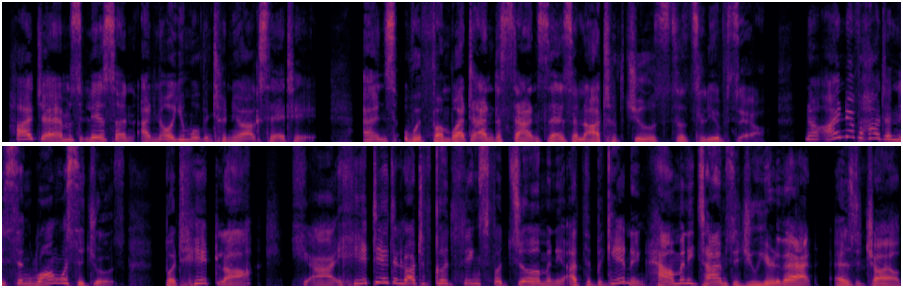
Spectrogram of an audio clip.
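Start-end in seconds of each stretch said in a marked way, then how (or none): 0.1-15.4 put-on high-pitched old woman voice. Asking if the grandmother talked like this, imitating the grandmother's voice. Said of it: "did she talk like this when she spoke to you?".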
